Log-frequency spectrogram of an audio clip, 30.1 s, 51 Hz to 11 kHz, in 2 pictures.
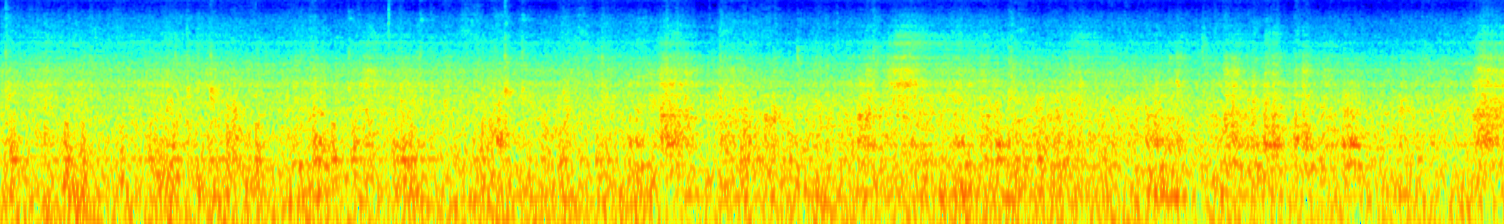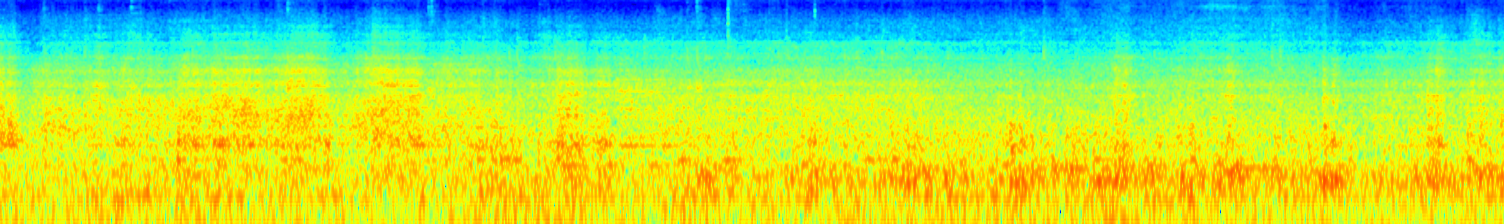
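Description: E531 series electric train running along the track, heard from inside the front car: a steady rumble of wheels on rail, broken by several louder clacks.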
